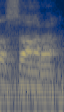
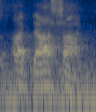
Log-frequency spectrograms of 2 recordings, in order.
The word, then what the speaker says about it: Adasa: Wish I had time to get into the battle of, it's not Asada, I apologize, I misspelled it. The D and the S are transposed. It's Adasa, A-D-A-S-A.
